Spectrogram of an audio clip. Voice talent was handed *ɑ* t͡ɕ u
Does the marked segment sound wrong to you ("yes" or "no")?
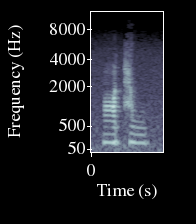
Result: no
